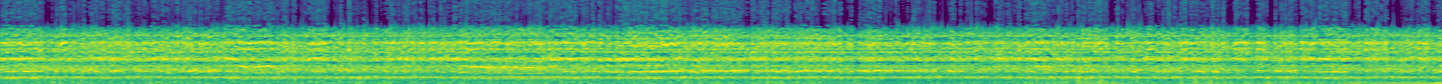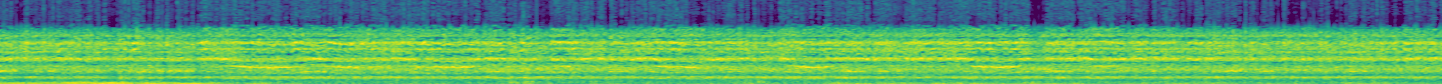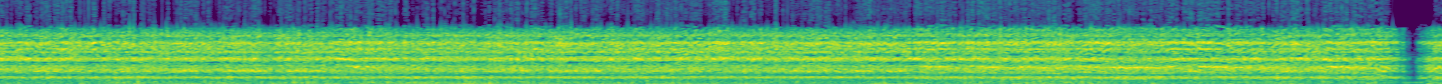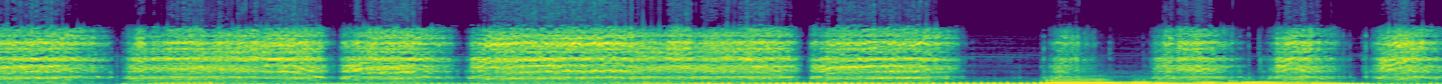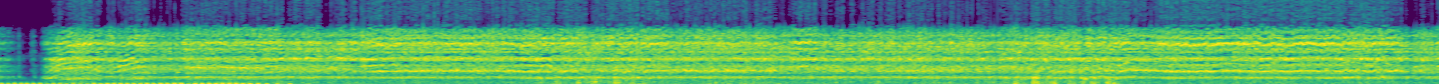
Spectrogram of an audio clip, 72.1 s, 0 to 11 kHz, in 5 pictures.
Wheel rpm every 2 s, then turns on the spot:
230, 230, 220, 230, 230, 230, 230, 230, 220, 220, 230, 230, 230, 230, 230, 230, 230, 230, 230, 210, 220, 110, 160, 120, 200, 160, 40, 40, 50, 160, 230, 230, 230, 230, 220, 210.
52-54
